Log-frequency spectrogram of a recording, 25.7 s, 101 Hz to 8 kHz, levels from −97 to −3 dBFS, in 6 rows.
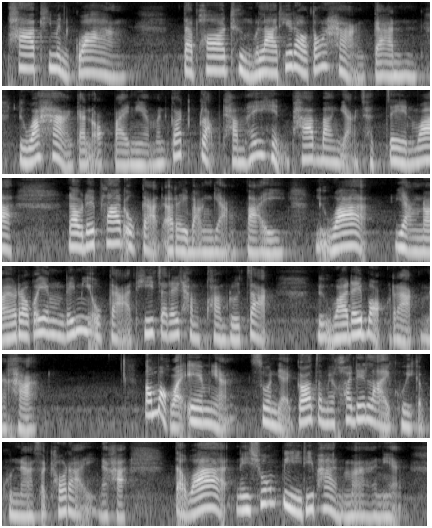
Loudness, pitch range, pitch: -26 LUFS, 175-240 Hz, 210 Hz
